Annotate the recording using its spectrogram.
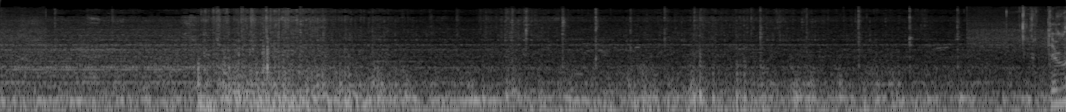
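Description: Airliner cabin during the landing roll: a loud, steady rumble of the jet engines and runway noise, swelling about a second and a half in, with scattered nervous clapping from passengers.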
